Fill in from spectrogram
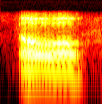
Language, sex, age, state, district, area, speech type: Manipuri, male, 60+, Manipur, Imphal East, rural, conversation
